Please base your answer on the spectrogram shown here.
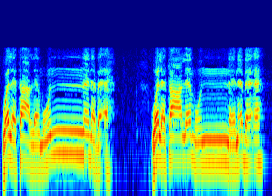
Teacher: لازم ابين ثلاث نونات، نون مشدده بقف عليها بحركتين وبعد كده نون متحركه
